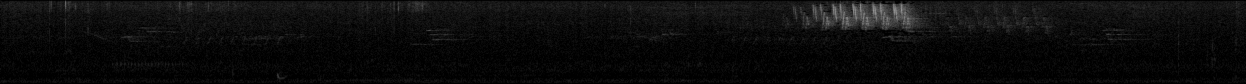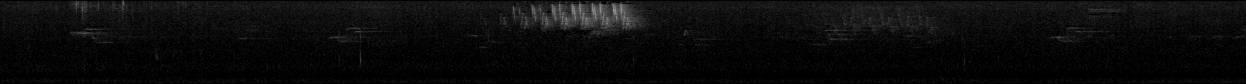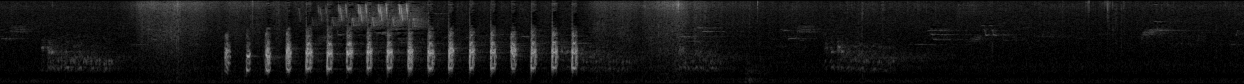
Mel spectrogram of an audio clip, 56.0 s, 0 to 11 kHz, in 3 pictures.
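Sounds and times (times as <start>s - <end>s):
turkey yelps: 38.0s - 39.1s, 40.7s - 46.9s, 47.5s - 48.4s, 49.7s - 51.0s
turkeys gobbling: 38.0s - 48.5s, 49.7s - 51.2s.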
